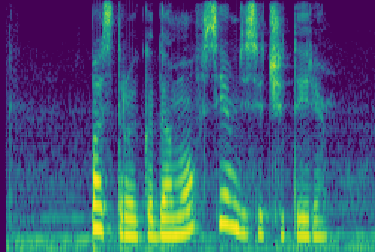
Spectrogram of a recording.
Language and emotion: Russian, neutral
